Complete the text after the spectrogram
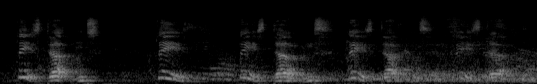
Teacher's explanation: this falling head starts on a high pinch and falls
